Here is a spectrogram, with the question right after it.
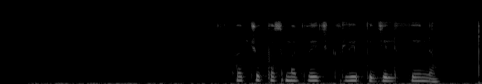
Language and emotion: Russian, neutral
